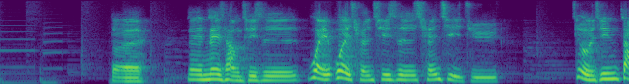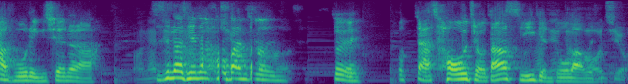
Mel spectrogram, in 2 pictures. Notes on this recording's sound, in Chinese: 首次遠距錄音....品質有點差會改進的。因為疫情的關係首次嘗試用遠距錄音的方式。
